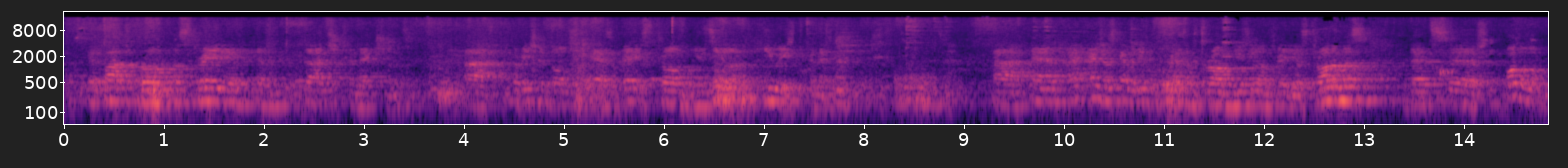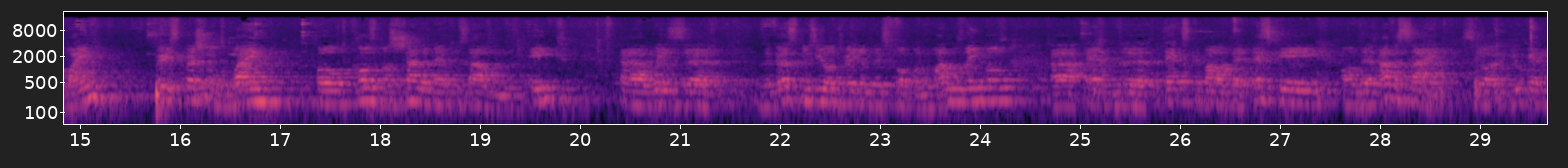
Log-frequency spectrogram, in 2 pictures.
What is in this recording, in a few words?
Conference Dinner Speech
